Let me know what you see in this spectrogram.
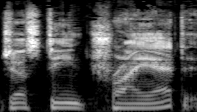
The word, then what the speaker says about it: Justine Triet: Is it Justine? The woman's name, Justine Triet? Is that how you say it? – I think that's right, yeah.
